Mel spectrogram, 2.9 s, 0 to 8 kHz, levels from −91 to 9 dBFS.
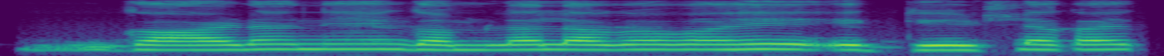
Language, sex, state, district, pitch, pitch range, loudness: Hindi, female, Madhya Pradesh, Bhopal, 235 Hz, 225-240 Hz, -13 LUFS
